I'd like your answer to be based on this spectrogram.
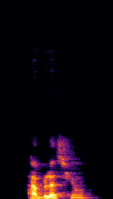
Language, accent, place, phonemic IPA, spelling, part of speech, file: French, France, Lyon, /a.bla.sjɔ̃/, ablation, noun, LL-Q150 (fra)-ablation.wav
- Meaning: 1. the often forceful removal (physical or otherwise) or abolition of something 2. ablation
